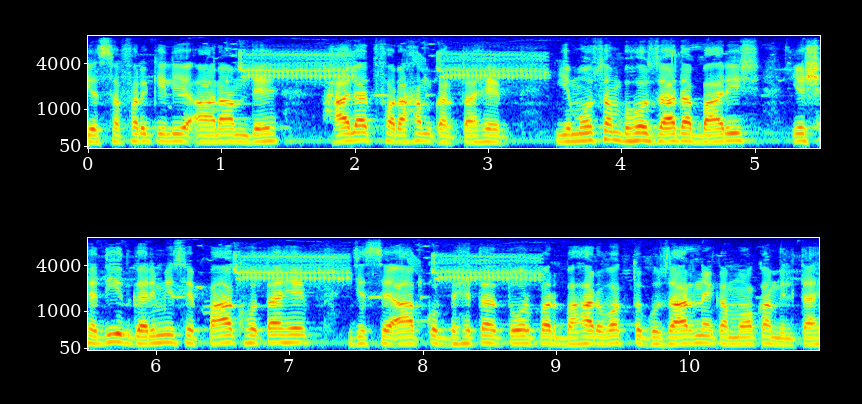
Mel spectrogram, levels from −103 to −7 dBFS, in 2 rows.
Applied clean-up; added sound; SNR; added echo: none; Bird; 16 dB; none.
